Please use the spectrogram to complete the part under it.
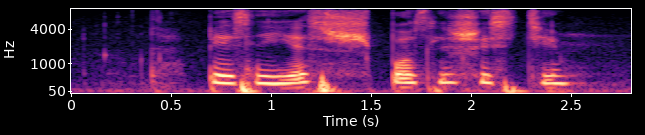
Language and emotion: Russian, neutral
